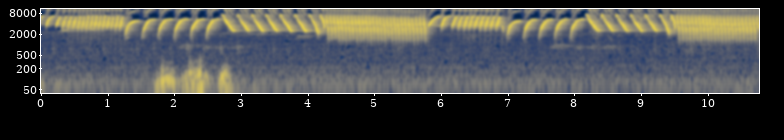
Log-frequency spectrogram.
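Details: Lure song from a canary to make others sing, with alternating phrases: crisp rising-falling sweeps, steady rattling trills and dense buzzy bursts, repeated twice. Some soft low knocks are heard early on.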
